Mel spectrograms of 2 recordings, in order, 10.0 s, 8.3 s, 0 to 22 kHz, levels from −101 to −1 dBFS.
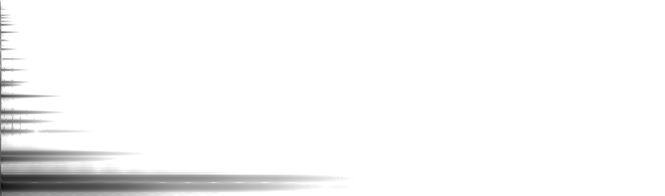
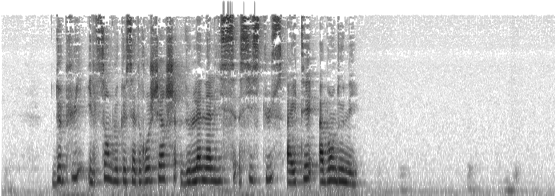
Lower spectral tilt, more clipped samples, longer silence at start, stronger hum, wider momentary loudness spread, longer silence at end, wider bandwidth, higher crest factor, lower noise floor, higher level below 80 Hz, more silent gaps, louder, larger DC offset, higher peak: first, -8 dB/octave vs -2 dB/octave; neither; second, 0 s vs 0.8 s; neither; first, 24 LU vs 13 LU; first, 8 s vs 3 s; second, 4.2 kHz vs 17 kHz; about the same, 24 dB vs 20 dB; first, under -90 dBFS vs -63 dBFS; second, -72 dBFS vs -56 dBFS; neither; second, -23 LUFS vs -15 LUFS; neither; second, -4 dBFS vs 0 dBFS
